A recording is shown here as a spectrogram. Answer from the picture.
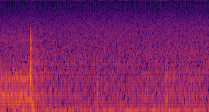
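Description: Low steady hiss of an old television soundtrack, with a single faint click about one and a half seconds in.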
